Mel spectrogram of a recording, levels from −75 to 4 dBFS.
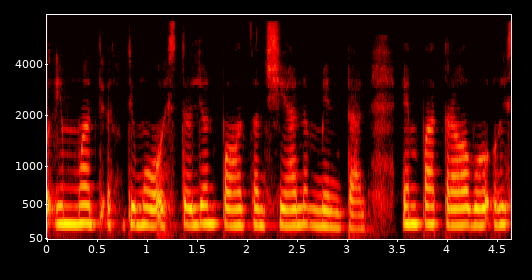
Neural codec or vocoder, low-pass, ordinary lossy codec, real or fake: none; 7.2 kHz; MP3, 48 kbps; real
